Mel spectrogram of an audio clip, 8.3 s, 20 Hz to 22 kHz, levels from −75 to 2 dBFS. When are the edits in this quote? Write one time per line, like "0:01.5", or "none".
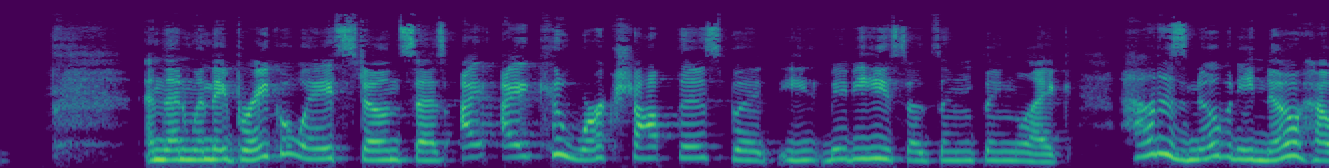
none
